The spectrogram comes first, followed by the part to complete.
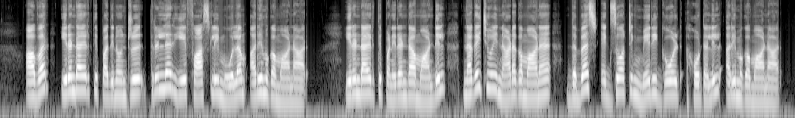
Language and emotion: Tamil, neutral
